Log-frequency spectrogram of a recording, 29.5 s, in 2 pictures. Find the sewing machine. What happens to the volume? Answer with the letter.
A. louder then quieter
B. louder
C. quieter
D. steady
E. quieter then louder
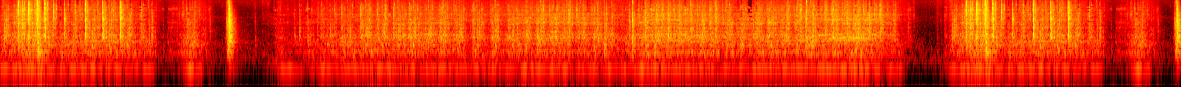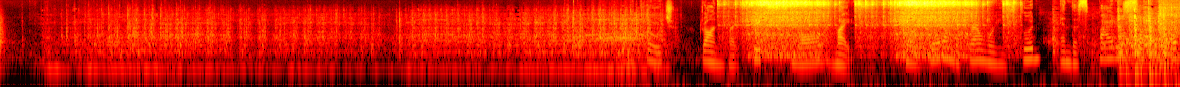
E.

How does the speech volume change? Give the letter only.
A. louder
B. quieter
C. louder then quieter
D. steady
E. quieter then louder
D.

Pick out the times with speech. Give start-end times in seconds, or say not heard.
22.5-29.4.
